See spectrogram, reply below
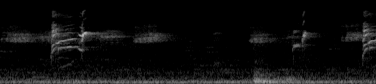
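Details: European goldfinch, 'campero' style singing, 2021: short separate bursts of high, buzzy twitters and quick chirps, spaced by pauses of about a second, over a low background hum.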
